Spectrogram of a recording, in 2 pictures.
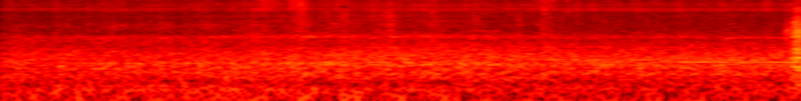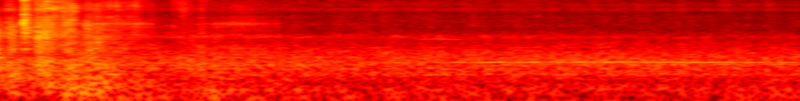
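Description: Diesel locomotive's engine running steadily as it eases back onto a freight wagon, with one loud clank just under a second long about five and a half seconds in as the couplers meet.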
